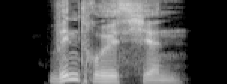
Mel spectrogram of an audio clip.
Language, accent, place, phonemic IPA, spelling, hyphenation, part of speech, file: German, Germany, Berlin, /ˈvɪntˌʁøːsçən/, Windröschen, Wind‧rös‧chen, noun, De-Windröschen.ogg
- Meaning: anemone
